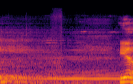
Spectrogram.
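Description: A male voice chanting a verse in melodic recitation style trails off just after the start, leaving a steady drone note sounding alone; the chanting comes back in near the end.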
